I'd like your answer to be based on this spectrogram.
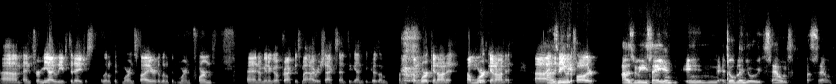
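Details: Adult male speaker; Normal speech.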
